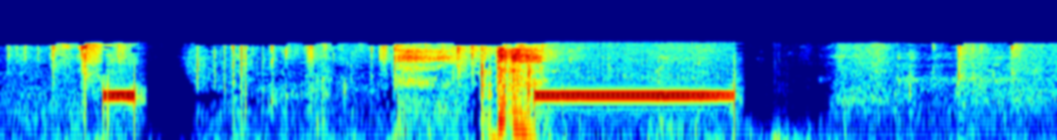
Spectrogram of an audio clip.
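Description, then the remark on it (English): A phone line rings through as a call to Valley HVAC and Refrigeration connects: a short steady electronic tone, then a longer two-second one, with crackly line noise, clicks and hiss around them. “Please wait while we connect you.”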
